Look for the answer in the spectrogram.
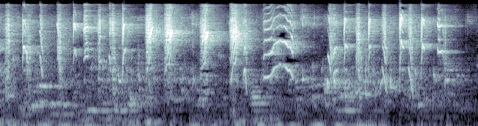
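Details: Sunbird (kolibri ninja) singing as a lure to provoke rivals. Very rapid, high-pitched chips run almost continuously, broken by a couple of arched whistled notes near the middle, with faint low thumps underneath.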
